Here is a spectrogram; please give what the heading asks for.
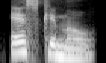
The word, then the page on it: Eskimo: Indian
